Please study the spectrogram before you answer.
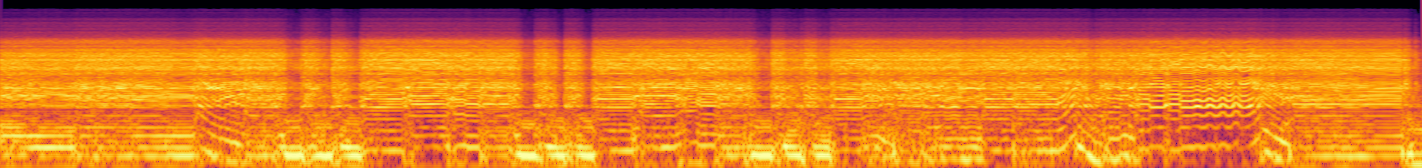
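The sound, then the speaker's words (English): Electric guitar played through a heavy fuzz distortion pedal. It gives a thick, saturated, buzzing tone that plays on without a break, with sustained chords and short gaps between phrases. “Now, decent heavy fuzz, it's not meant to be used like this, and actually the new version with the final art sounds better too, but this is all I had with me.”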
